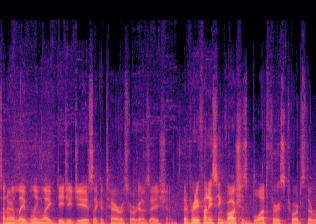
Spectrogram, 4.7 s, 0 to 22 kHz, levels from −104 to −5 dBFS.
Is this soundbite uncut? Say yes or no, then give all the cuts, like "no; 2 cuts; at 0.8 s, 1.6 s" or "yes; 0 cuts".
no; 1 cut; at 2.5 s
